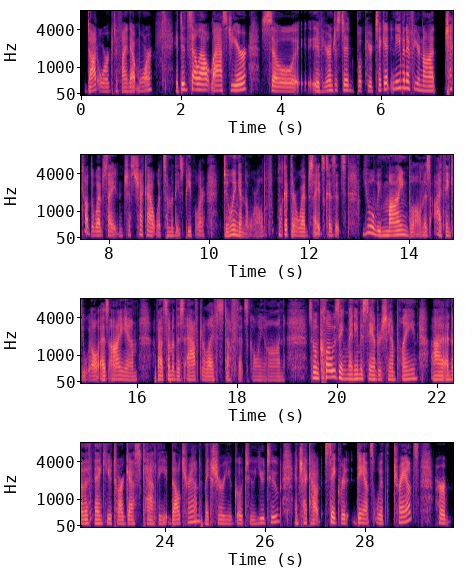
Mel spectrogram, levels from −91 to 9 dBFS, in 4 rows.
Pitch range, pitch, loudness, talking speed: 135-180 Hz, 150 Hz, -19 LUFS, 205 wpm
